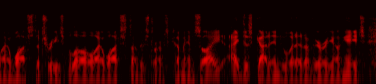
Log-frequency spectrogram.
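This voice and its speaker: Using vocal fry, a man talks at a very fast pace with a very deep, low pitch. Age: 60s. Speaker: TV meteorologist. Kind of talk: casual chat. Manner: animated storytelling.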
